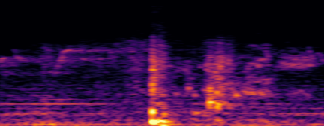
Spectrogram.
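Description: A heavy wooden post thuds down into the ground.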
